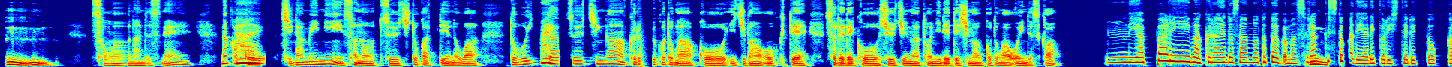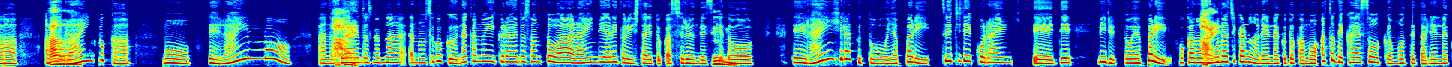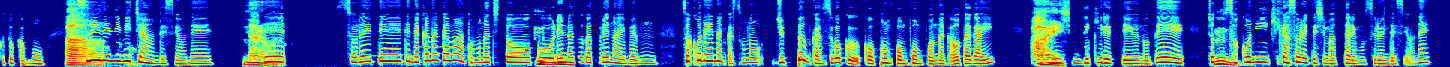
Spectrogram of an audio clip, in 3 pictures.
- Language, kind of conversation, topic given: Japanese, advice, 通知で集中が途切れてしまうのですが、どうすれば集中を続けられますか？
- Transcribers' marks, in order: tapping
